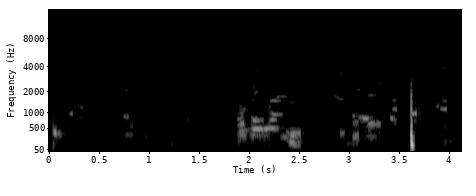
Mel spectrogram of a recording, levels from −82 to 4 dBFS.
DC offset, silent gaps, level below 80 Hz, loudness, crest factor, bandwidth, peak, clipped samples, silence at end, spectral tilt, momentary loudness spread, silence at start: under 0.1%; 0.35-0.73 s, 0.87-1.21 s, 1.27-1.87 s, 2.57-2.85 s, 3.35-3.41 s, 3.48-3.60 s, 3.71-3.87 s; -66 dBFS; -39 LUFS; 32 dB; 4.3 kHz; -10 dBFS; under 0.1%; 0.15 s; -11 dB/octave; 20 LU; 0.05 s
